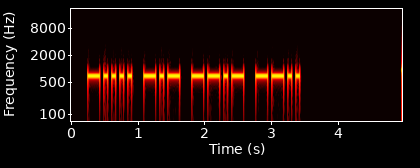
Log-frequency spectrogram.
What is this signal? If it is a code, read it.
Morse code, heard as a keyed tone, about 20 wpm, 700 Hz. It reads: 6KQZ
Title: Four Letter-Number Combinations - 20wpm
